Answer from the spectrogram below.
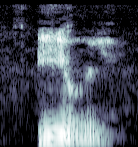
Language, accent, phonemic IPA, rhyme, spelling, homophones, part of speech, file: English, Southern England, /ˈɪəɹi/, -ɪəɹi, Erie, eerie / eyrie, noun / proper noun, LL-Q1860 (eng)-Erie.wav
- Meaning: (noun) A tribe of Native Americans; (proper noun) A lake in Canada and the United States, one of the Great Lakes of North America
